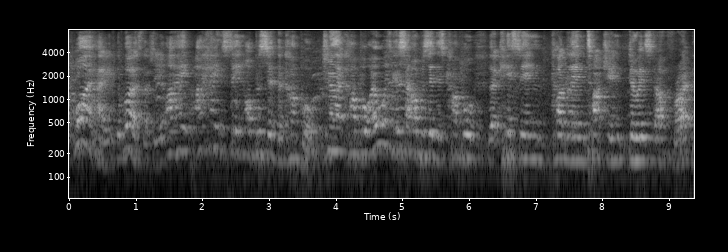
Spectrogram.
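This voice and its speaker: A man's high-pitched voice at a fairly quick pace with hardly any pauses and ordinary pitch variation, amid noticeable background noise and audible room echo. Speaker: stand-up comedian. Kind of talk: stand-up comedy set, live to a laughing crowd, with crowd work and punchline stories. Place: stage.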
